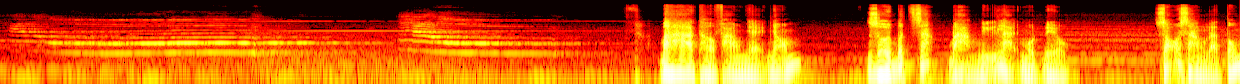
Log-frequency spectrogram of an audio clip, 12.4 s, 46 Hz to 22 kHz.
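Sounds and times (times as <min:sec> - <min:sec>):
house cat meowing: 0:00.0 - 0:03.4, 0:04.0 - 0:06.0
speech: 0:06.6 - 0:08.1, 0:08.7 - 0:10.8, 0:11.6 - 0:12.3.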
